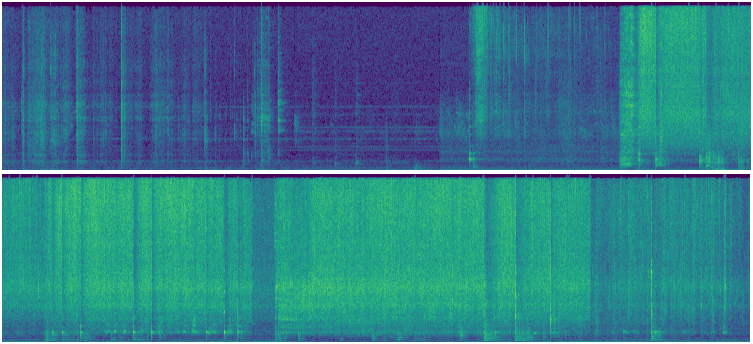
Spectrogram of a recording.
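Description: Minced garlic frying in a pan: a loud, steady sizzle that starts about twelve seconds in, with a wooden spatula stirring and scraping across the pan. Before it, only quiet small ticks and rustling.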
